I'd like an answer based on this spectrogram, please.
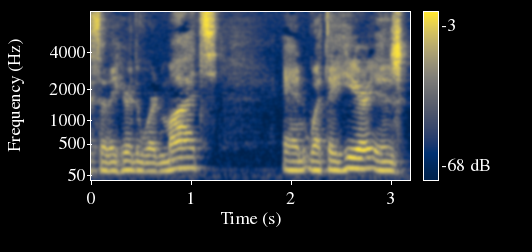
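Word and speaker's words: мать: The first let's look at an example of a soft sign, the word mать, mать, right? Not mat, mat, but mать.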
